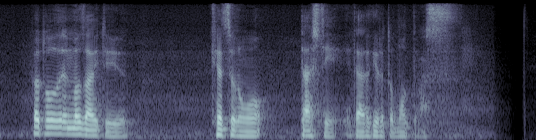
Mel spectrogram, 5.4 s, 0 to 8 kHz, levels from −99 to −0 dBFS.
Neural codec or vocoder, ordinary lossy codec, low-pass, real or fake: codec, 16 kHz, 0.8 kbps, ZipCodec; MP3, 64 kbps; 7.2 kHz; fake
